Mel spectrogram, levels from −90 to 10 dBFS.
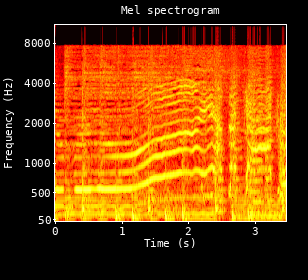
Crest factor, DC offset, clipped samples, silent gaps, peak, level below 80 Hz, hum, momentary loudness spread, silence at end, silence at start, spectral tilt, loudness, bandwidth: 8 dB; under 0.1%; 0.2%; none; 0 dBFS; -24 dBFS; none; 2 LU; 0 s; 0 s; -4 dB/octave; -8 LUFS; 8.2 kHz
